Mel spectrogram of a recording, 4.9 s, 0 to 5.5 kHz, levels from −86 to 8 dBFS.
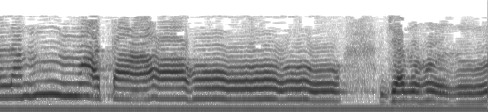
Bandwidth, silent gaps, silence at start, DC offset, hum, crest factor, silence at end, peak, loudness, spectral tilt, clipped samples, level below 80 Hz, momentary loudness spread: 4 kHz; none; 0 s; 0.2%; none; 10 dB; 0 s; -6 dBFS; -16 LUFS; -11.5 dB/octave; under 0.1%; -30 dBFS; 4 LU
